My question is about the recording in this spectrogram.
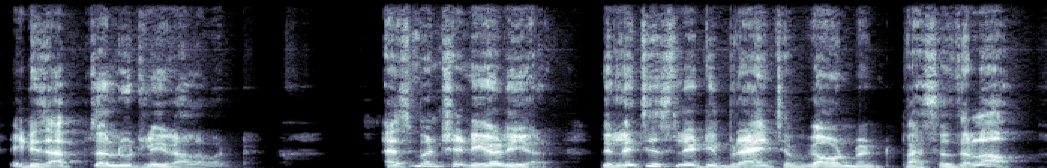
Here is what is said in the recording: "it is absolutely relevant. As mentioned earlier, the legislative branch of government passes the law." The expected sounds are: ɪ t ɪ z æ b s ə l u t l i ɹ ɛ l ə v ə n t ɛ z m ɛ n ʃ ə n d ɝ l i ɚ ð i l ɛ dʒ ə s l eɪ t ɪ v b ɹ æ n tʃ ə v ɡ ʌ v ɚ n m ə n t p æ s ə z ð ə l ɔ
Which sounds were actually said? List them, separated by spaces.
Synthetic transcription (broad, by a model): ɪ t ɪ z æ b s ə l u t l i ɹ ɛ l ə v ə n t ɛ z m ɛ n ʃ ə n d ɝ l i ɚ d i l ɛ dʒ ə s l eɪ t ɪ v b ɹ æ n tʃ ə v ɡ ʌ v ɚ n m ə n t p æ s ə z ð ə l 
